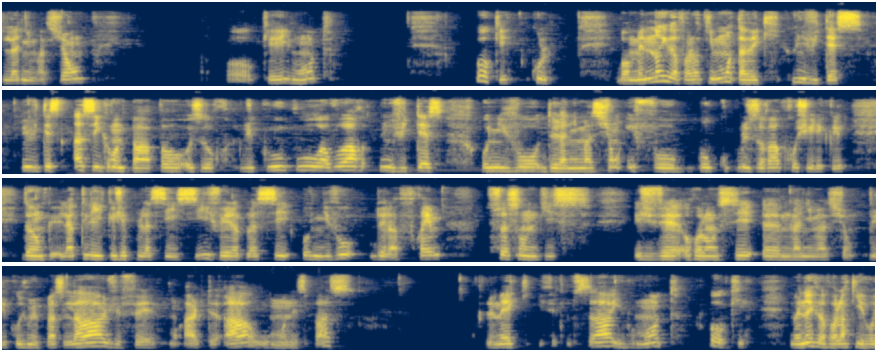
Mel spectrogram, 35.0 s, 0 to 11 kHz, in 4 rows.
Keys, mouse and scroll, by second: 0.0-1.4 scroll down 3, 3.8 alt+a, 6.5-7.8 right drag, 7.8 ctrl+z, 8.8-23.0 right drag, 23.0-29.5 drag, 29.5 alt+a, 30.2-34.9 drag.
